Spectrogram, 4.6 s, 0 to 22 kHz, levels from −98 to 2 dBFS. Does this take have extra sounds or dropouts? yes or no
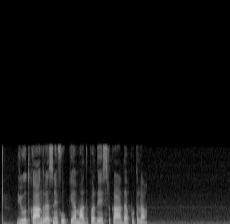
no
